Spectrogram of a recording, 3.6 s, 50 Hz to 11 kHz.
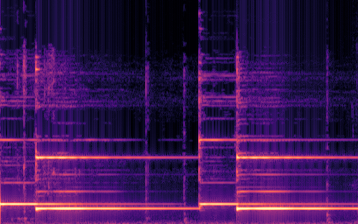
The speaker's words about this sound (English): The chime I hear is from a doorbell I found on the side of the road back in 2019.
